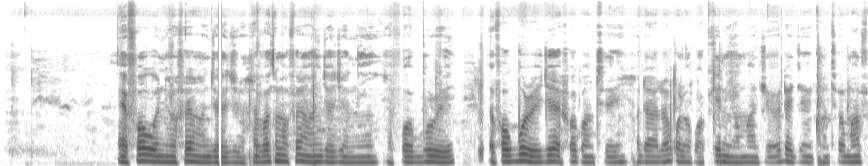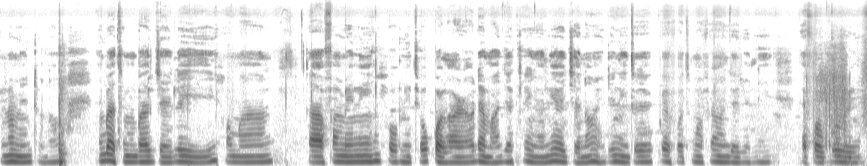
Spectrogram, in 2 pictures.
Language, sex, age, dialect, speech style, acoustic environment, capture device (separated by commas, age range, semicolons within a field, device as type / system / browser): Yoruba, male, 25-34, Nigeria - Nigerian Standard, focused, nature, mobile / Linux / Chrome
